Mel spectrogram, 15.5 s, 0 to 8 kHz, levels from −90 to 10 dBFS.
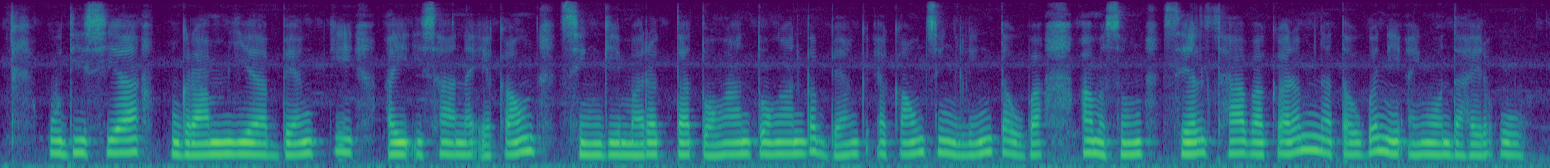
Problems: background sounds at intervals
